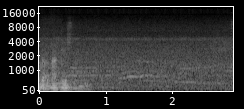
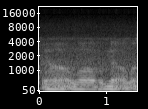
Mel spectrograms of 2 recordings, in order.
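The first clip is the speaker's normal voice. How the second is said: slow, soft, drawn-out Ya Allah, lightly crying; soft pleading prayer; 3 dB quieter, slower than usual. Shown as a demonstration. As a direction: plead to God quietly, stretching each Allah. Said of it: "ketika kita nyebut namanya Allah".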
